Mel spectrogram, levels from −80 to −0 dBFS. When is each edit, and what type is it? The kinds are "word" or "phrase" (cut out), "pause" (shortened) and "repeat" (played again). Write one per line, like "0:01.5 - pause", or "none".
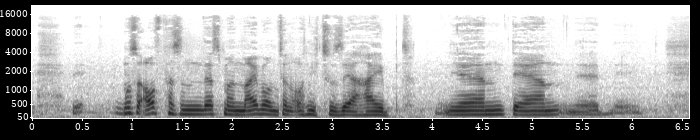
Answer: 0:00.9 - word
0:02.5 - word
